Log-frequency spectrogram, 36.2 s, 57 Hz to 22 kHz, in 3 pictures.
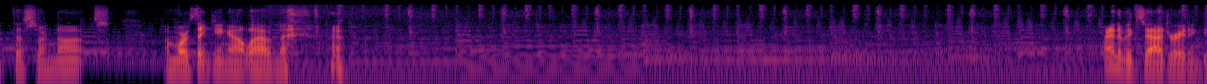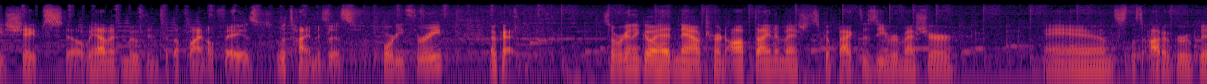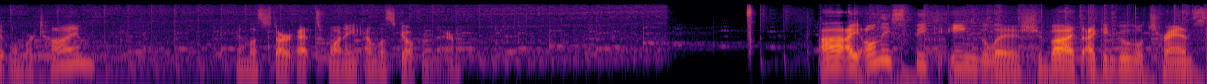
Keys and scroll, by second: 23.0 2.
